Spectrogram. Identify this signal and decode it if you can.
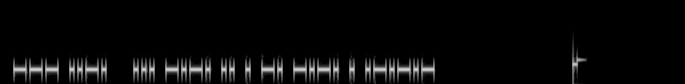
Morse code, heard as a keyed tone, about 32 wpm, 700 Hz. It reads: OF SCIENCE.
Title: Sentences from Top 1000 Words - Review Part 4 - 30wpm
